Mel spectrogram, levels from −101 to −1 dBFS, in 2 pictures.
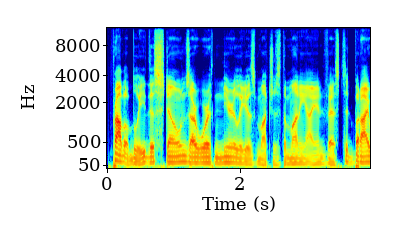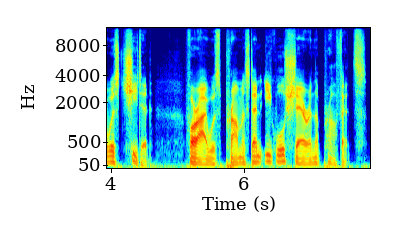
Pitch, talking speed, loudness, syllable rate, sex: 85 Hz, 205 wpm, -22 LUFS, 5.7 syllables/s, male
